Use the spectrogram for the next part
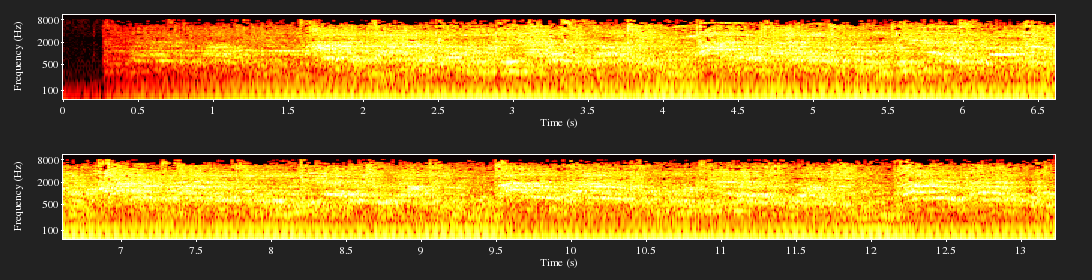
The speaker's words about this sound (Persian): در ویدیوهای منتشر شده در شبکه‌های اجتماعی افراد مختلفی از جمله گروهی از زنان دیده می‌شوند که در میان عده زیادی از مسافران حاضر در ایستگاه مترو شعار می‌دهند.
